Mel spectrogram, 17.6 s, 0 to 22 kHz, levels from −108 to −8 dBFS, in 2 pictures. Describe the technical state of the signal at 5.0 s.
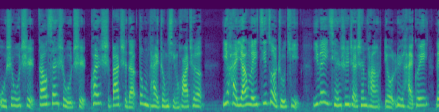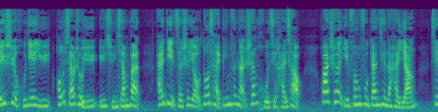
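At 5.0 s the signal is intact, with no audible technical fault at that point.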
